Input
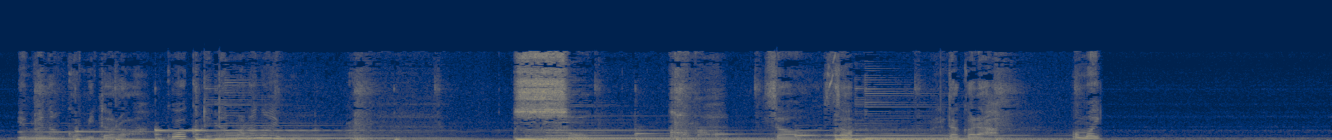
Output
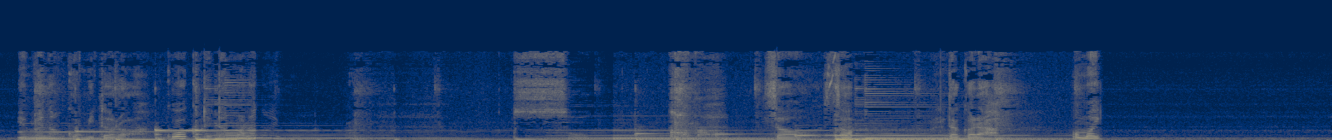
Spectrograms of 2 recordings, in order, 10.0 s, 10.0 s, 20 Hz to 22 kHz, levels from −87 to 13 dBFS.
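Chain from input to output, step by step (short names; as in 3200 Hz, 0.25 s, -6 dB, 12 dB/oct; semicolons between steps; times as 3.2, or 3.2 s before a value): 1.92–4.61 compressor 2.5:1, threshold -44 dBFS, peak gain reduction 17.5 dB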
